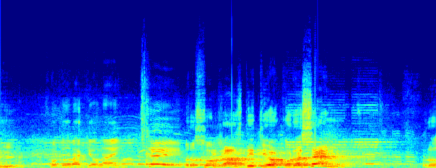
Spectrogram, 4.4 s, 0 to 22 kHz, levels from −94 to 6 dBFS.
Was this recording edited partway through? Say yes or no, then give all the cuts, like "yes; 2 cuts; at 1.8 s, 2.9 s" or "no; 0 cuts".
yes; 1 cut; at 1.4 s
